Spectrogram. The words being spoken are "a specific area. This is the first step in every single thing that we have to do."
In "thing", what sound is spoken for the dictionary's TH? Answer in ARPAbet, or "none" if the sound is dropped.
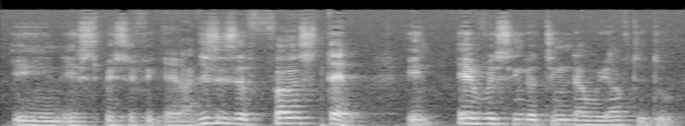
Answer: T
